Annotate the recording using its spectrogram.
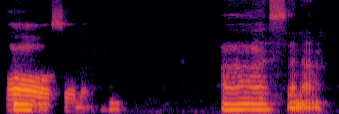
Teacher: Asana is long, short, short.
